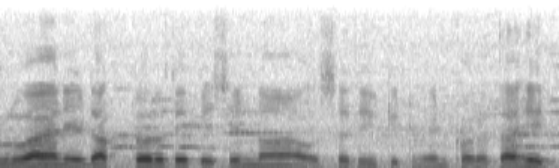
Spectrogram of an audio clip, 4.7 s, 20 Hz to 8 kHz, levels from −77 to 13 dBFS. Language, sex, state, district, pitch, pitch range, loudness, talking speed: Marathi, male, Maharashtra, Gondia, 115 Hz, 105-120 Hz, -16 LUFS, 140 wpm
